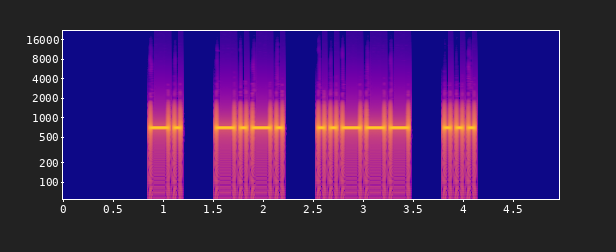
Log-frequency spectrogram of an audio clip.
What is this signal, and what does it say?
Morse code, heard as a keyed tone, about 20 wpm, spaced as for 15 wpm, 700 Hz. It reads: NC2S
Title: 140 Lesson 23g - Letter f - Call Signs 20wpm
